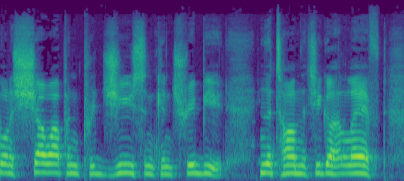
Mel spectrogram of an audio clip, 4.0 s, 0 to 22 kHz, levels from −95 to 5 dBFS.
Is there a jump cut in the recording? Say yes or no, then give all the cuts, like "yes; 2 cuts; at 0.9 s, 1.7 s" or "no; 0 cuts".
yes; 1 cut; at 2.6 s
